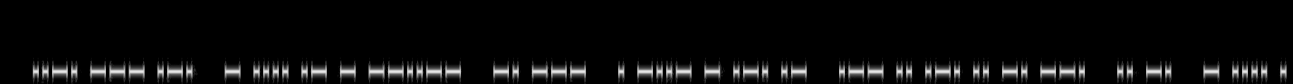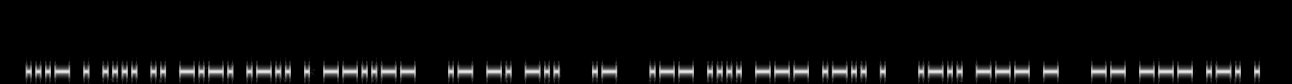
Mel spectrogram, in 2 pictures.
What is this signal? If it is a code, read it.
Morse code, heard as a keyed tone, about 25 wpm, 600 Hz. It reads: FOR THAT, NO EXTRA WIRING IN THE VEHICLE, AND A WHOLE LOT MORE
